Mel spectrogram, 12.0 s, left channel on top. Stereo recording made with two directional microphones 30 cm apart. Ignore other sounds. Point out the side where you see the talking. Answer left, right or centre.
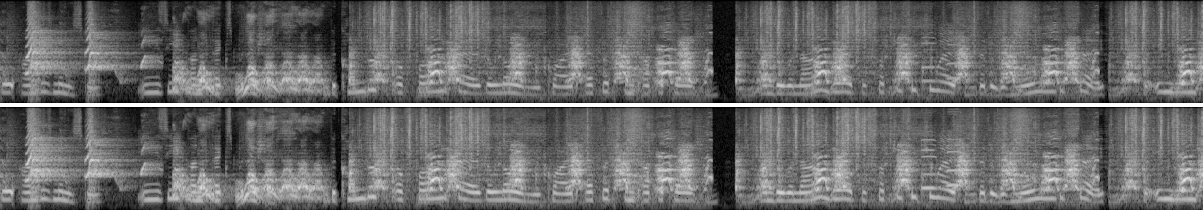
right.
